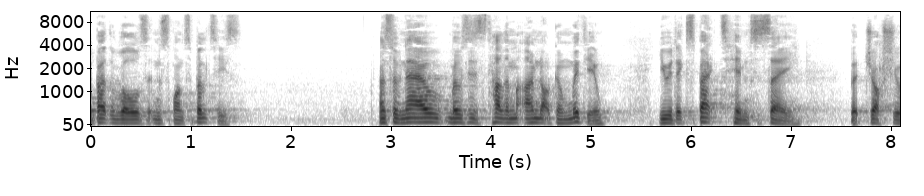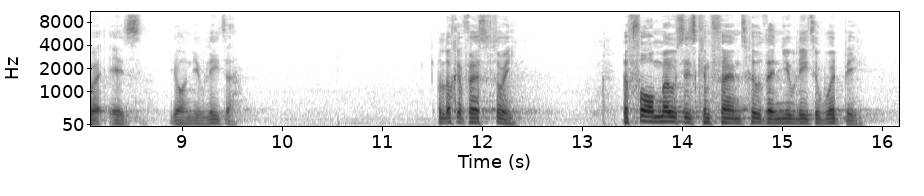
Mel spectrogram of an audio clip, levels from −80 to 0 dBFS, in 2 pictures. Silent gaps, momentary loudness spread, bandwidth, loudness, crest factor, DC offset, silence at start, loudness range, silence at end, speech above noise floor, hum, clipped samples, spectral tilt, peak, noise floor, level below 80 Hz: none; 14 LU; 10.5 kHz; -22 LUFS; 20 dB; under 0.1%; 0 s; 8 LU; 0.35 s; 40 dB; none; under 0.1%; -6 dB/octave; -2 dBFS; -60 dBFS; -52 dBFS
